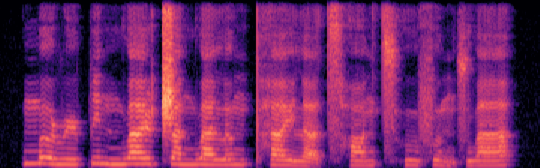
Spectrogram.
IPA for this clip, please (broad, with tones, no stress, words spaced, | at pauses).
mɤ˥˩ɻɻ̩˧˥pi˥˩n n̪wa˥ɪ̯ ʈ͡ʂä˥˧n̪wä˥˧ lɤ˥˧ŋ pʰa˥˩ɪ̯lä̰˨˩ t͡sʰɑ˧˥ŋt͡sʰu˧˥fʊ̰˨˩ŋswä˧˥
